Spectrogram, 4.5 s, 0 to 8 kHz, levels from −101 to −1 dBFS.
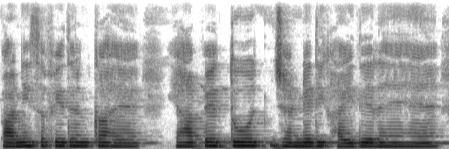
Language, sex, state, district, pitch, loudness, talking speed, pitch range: Hindi, female, Uttar Pradesh, Lalitpur, 185 Hz, -15 LUFS, 175 wpm, 180-195 Hz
